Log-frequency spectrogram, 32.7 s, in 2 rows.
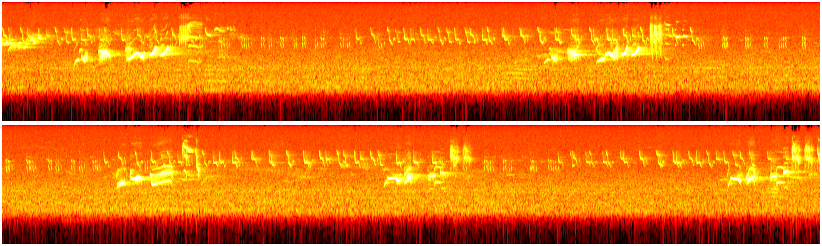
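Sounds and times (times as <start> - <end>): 
common blackbird song: 0.0 - 5.0, 6.8 - 14.6, 16.5 - 32.7.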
